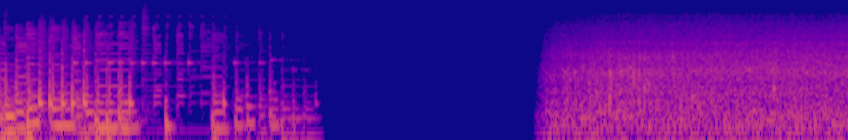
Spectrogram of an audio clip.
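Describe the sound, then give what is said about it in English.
A short music passage ends, a few seconds of silence follow, then a steady, loud rushing wash of waves breaking on a shore fills the rest, continuous with no voices. “The sound of waves crashing against the shore barely resonated as David lay face down, motionless.”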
